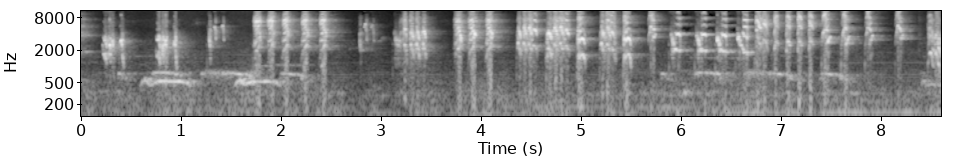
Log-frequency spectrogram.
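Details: Long-tailed shrike song meant to stimulate another bird to sing: scratchy, buzzy bursts in quick succession with a few lower slurred whistles and twittering notes.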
